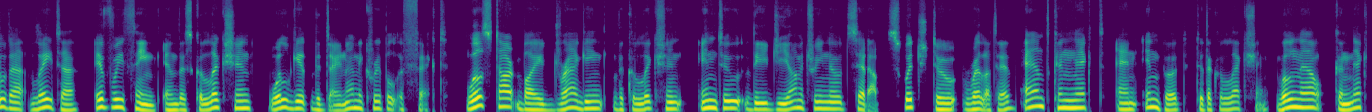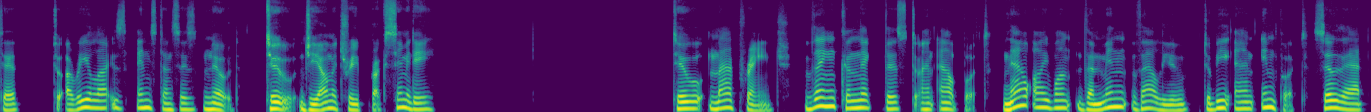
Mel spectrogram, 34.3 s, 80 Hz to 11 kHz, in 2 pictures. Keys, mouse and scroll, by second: 6.0 click, 7.7 click, 7.9 click, 11.0 click, 11.4-11.8 scroll up 2, 11.8 middle click, 13.1 drag, 17.1 drag, 20.3 drag, 23.9 click, 27.4 drag, 29.0 middle click, 29.0 scroll down 1, 31.3 drag.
